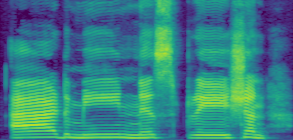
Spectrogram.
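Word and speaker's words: administration: fourth पर है हमारा ऐड ए डी ऐड एम आई मी एन आई एस निस टी आर A tray T आई ओ एन शन एडमिनिस्ट्रेशन एडमिनिस्ट्रेशन क्या पढ़ेंगे इसको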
